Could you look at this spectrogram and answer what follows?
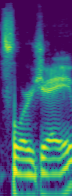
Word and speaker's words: Forget: a little funny town called Forier which is spelled forget.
